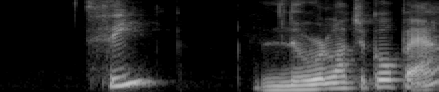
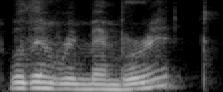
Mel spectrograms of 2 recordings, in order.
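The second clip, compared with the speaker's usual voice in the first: usual speaking voice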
